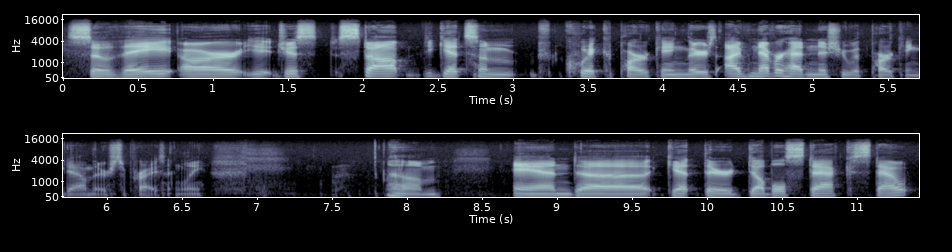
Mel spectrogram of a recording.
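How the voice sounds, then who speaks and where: A man's voice: mid-range voice, measured pace, clear, resonant tone, no echo, studio quality. A man co-hosting a podcast in casual, teasing chat. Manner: joking, teasing, animated. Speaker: podcast co-host.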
